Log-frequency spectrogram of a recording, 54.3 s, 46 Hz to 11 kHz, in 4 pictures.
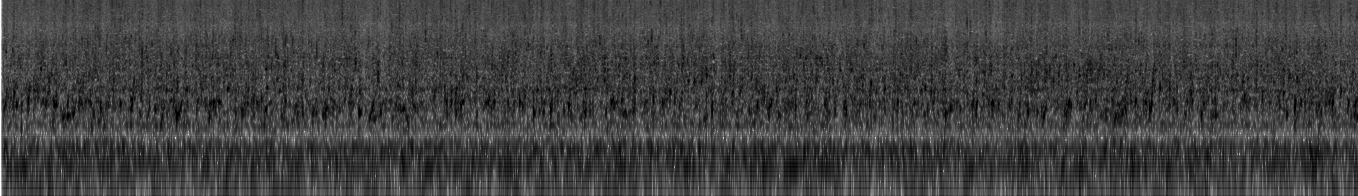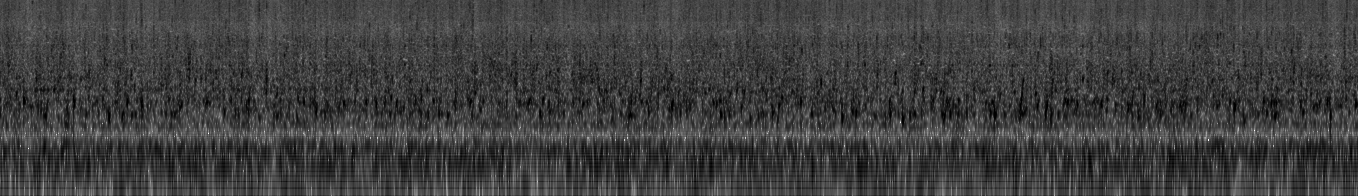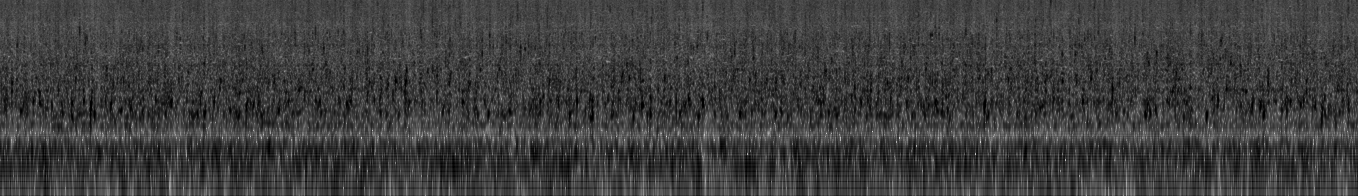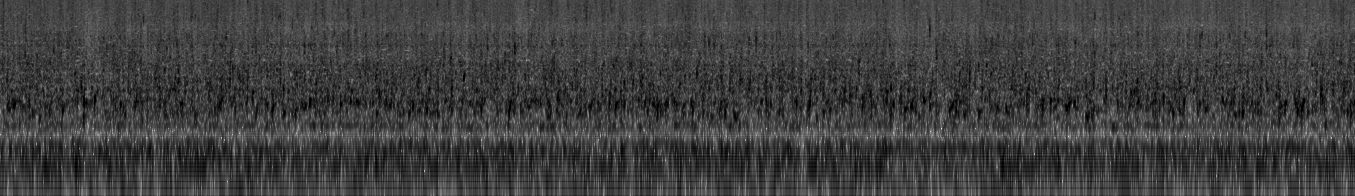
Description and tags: Recorded on a sunny day in southern Arizona hillside near Box Creek Cayon using a ZOOM 2
brook, over, rocks, Running, Splash, Stream, Water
